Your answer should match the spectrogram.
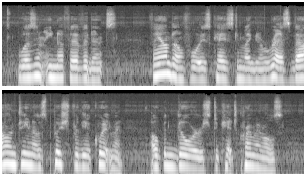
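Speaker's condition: No condition

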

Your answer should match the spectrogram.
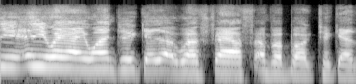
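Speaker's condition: Cerebral palsy; cerebral palsy present from birth, unique walk, yoga and laughter yoga built speaking confidence; speech impediment, comes and goes, avoided speaking in school, finds the words cerebral palsy hard to say

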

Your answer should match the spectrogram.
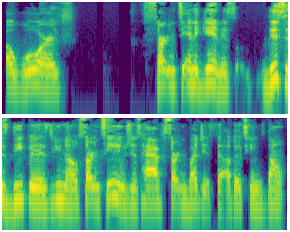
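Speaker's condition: No condition

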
